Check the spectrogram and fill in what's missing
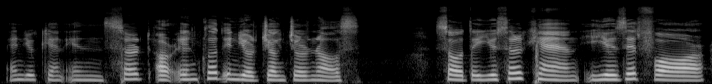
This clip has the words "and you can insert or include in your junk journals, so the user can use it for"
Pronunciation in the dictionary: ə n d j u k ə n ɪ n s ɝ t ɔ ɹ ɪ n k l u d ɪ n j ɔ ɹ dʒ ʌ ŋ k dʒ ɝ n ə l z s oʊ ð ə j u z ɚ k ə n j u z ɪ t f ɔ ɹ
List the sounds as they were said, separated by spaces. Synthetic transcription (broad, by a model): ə n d j u k ə n ɪ n s ɝ t ɔ ɹ ɪ n k l u d ɪ n j ɔ ɹ dʒ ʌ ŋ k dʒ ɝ n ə l s oʊ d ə j u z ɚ k ə n j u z ɪ t f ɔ ɹ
